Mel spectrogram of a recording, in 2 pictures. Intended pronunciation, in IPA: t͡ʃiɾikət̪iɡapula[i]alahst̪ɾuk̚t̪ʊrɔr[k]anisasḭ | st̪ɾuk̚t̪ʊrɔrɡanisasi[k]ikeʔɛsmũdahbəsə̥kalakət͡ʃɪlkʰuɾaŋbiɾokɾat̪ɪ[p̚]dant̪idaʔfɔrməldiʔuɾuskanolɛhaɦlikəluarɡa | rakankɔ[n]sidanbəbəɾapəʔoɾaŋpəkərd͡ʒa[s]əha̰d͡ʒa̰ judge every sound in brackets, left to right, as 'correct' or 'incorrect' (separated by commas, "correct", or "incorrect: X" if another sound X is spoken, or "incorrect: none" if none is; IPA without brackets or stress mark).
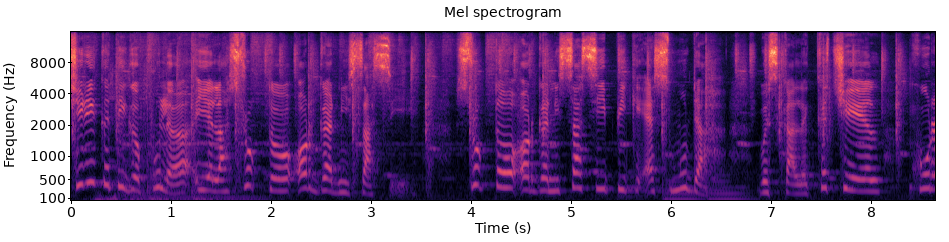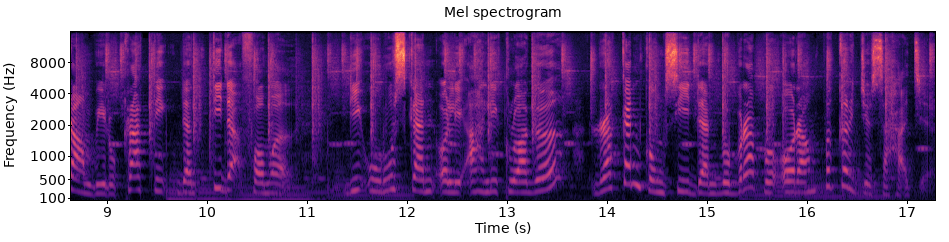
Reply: correct, incorrect: ɡ, incorrect: p, incorrect: k̚, incorrect: ŋ, correct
